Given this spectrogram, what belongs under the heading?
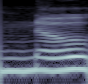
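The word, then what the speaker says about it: Noh: We've actually found 4 Japanese specialists in theater that are coming from around the country to perform a no theater play. That's spelled N-O-H theater, and that's like traditional Japanese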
